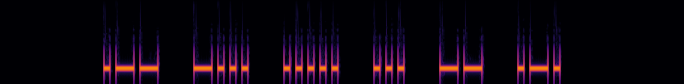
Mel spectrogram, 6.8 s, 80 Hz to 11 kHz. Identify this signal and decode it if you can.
Morse code, heard as a keyed tone, about 20 wpm, spaced as for 15 wpm, 700 Hz. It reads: WB5SMR
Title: 186 Lesson 30g - Letter b - Call Signs 20wpm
